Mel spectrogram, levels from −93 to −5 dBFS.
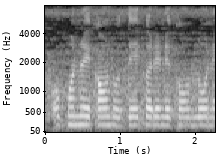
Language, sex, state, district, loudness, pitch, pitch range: Hindi, female, Goa, North and South Goa, -17 LUFS, 195 Hz, 195-200 Hz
